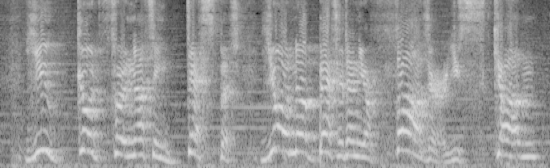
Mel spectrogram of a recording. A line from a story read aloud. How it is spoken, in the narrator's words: She snarls and she says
